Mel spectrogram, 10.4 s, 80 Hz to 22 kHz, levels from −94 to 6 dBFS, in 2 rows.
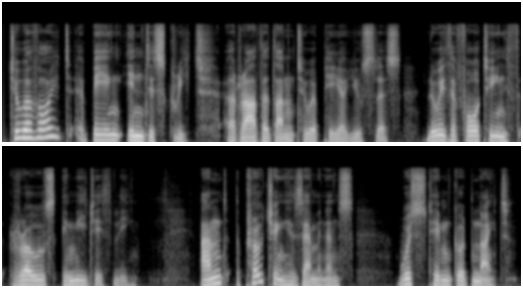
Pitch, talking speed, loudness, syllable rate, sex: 125 Hz, 125 wpm, -20 LUFS, 4.7 syllables/s, male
